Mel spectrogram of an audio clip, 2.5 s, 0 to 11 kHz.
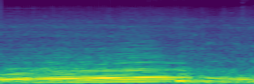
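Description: A 2023 Dodge Challenger Shakedown Edition with a 6.4L Hemi V8 and six-speed manual gives a deep, steady engine drone that rises slightly in pitch, loud and close from inside the car, with no voices.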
